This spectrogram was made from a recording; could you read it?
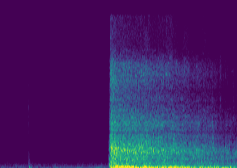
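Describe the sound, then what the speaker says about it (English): A faint tap, then a sudden loud explosion bursts in and rumbles on with a long, dense roar that slowly fades. "you can start to see some explosions, sound effects"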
